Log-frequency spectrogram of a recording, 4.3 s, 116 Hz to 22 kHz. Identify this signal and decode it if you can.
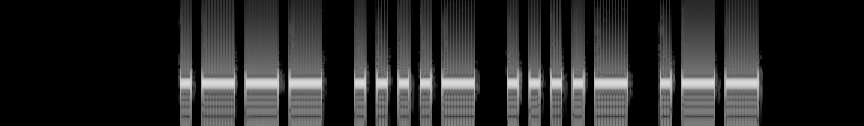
Morse code, heard as a keyed tone, about 21 wpm, 700 Hz. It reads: J44W
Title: Four Challenging Letter-Number Combinations 22wpm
